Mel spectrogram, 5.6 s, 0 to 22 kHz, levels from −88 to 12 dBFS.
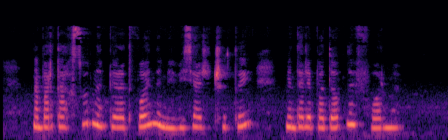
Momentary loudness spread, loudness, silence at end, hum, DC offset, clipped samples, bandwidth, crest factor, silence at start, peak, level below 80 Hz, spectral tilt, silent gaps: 7 LU; -23 LUFS; 0.6 s; none; under 0.1%; under 0.1%; 11.5 kHz; 16 dB; 0.4 s; -8 dBFS; -64 dBFS; -3.5 dB/octave; none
